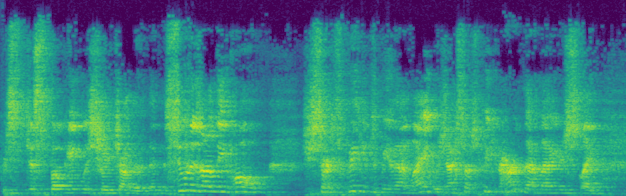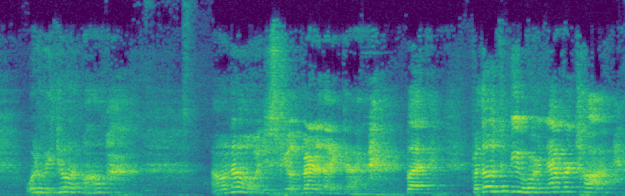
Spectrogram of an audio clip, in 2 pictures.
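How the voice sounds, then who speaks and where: A man with a very high, bright voice banters loosely from a punk club stage, cracking jokes and swearing between songs. His voice booms through the PA into a very echoey room. Crowd noise hums behind him. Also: fast. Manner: casual, joking, profane. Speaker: punk band frontman.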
